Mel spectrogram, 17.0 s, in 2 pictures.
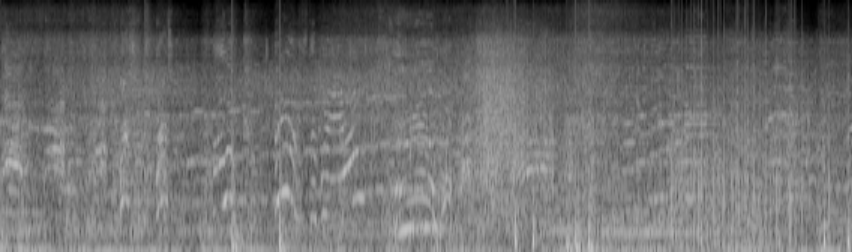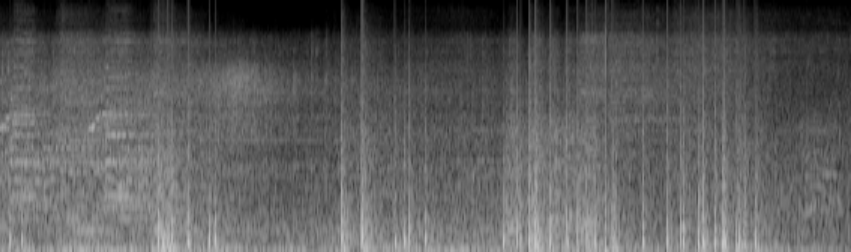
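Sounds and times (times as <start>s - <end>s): music: 0.0s - 12.0s, 12.9s - 16.1s
fireworks bursting and crackling: 0.0s - 17.0s.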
